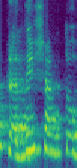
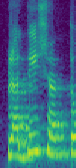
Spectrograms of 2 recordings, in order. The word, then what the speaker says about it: प्रद्विषन्तो: हाँ, आप लोग सब लोग ना प्रद्विषंतो बोल रहे हैं। वो को यहाँ प्रोनाउंस करना है, प्रद्विषंतो, प्रद्विषंतो, प्रद्विषंतो, प्रदिशंतो नहीं। वो उसमें प्रदिशन्तु।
